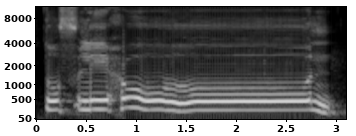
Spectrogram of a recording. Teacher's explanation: ওয়াকফের সময় 3 আলিফ টেনে পড়ব।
